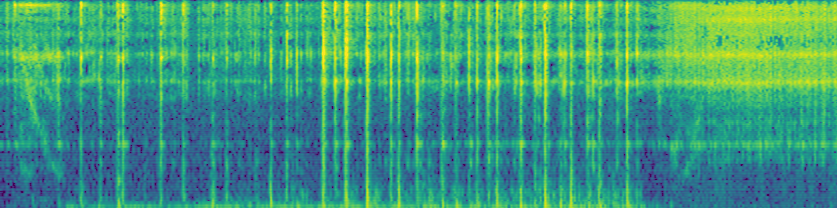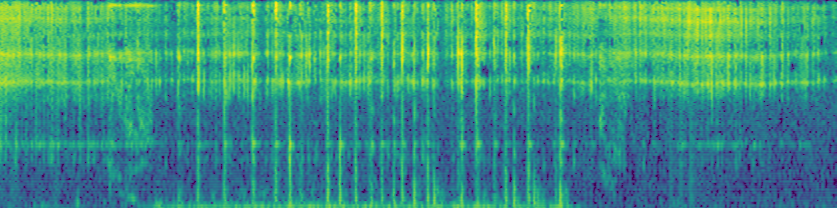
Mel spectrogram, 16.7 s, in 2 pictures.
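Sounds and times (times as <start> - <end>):
glassy clicks and tapping on test tubes: 0.0 - 6.6, 9.9 - 14.2.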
